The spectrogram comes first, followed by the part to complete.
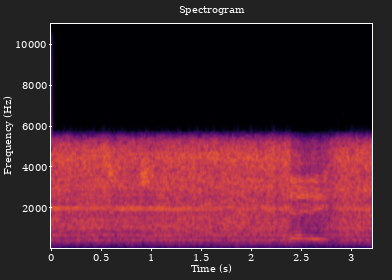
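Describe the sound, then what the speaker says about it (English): A gas wok burner on a commercial four-burner wok table roaring steadily: a loud, constant rushing whoosh of flame with a brief tonal flutter near the end. "And the wok table has 4 burners and a wok burner."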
